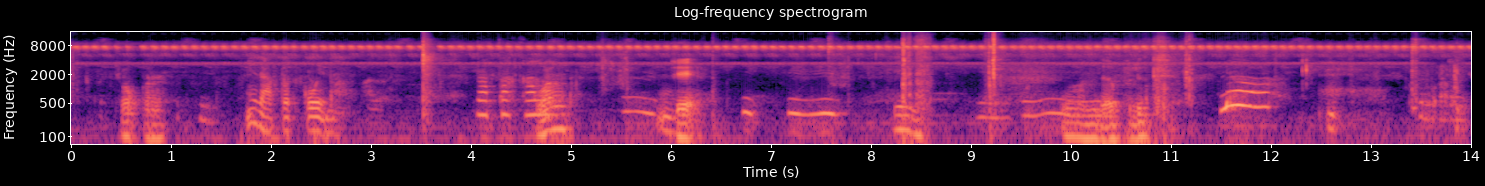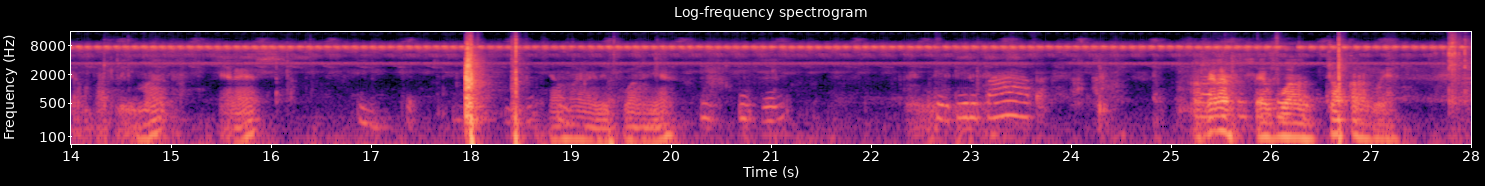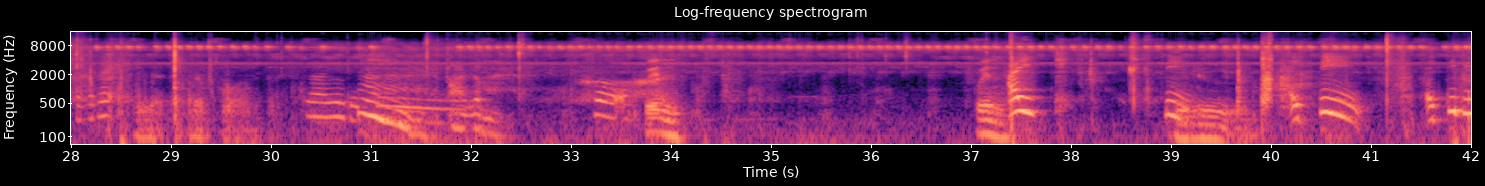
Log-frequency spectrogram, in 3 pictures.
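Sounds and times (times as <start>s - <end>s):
crickets chirping: 0.0s - 42.0s
sharp snap: 3.5s - 3.8s, 18.0s - 18.6s, 26.6s - 26.9s
low voices: 5.6s - 6.3s, 9.3s - 11.0s, 28.2s - 32.4s, 33.2s - 34.2s, 37.1s - 37.6s, 39.0s - 40.8s.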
